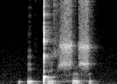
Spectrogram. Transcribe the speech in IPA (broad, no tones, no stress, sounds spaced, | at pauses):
ʔ e ʔ ǃ ɘ ɬ ʂ ə ʂ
